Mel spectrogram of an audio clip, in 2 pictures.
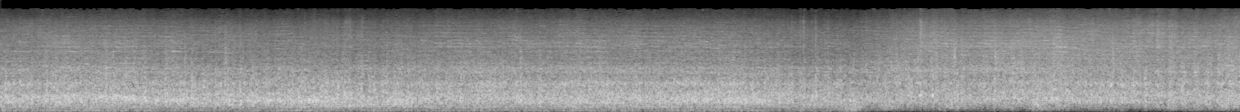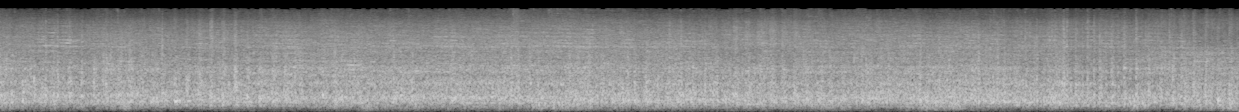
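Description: Long freight train of covered hopper cars rolling past at speed, a steady rumble and rush of steel wheels on the rails with clicking over the rail joints. The deepest rumble drops away about nine seconds in.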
